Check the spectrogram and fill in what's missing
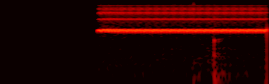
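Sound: whistle blowing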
